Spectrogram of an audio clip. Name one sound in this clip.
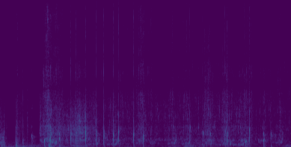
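Oars splash through water in quick strokes.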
